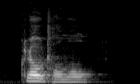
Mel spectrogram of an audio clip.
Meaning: asshole
- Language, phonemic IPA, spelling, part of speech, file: Dutch, /ˈkloːtˌɦɔ.məl/, kloothommel, noun, Nl-kloothommel.ogg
